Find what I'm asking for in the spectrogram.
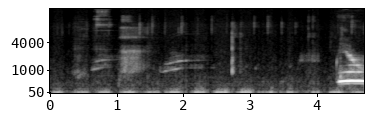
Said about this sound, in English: Can you hear their little meows?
